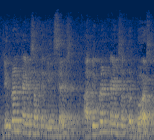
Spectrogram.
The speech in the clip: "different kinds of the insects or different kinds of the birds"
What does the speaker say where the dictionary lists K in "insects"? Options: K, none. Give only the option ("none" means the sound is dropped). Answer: none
